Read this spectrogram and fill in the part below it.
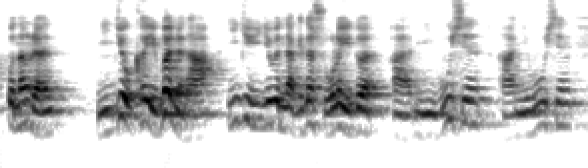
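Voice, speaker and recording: A man giving a colloquial sermon that explains scripture, animated and folksy, with hushed asides and mock voices. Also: a little high, echoey room. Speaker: Buddhist teacher.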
